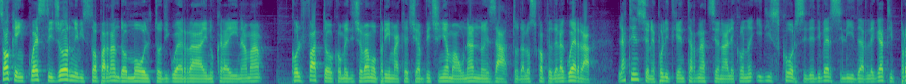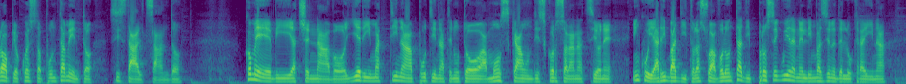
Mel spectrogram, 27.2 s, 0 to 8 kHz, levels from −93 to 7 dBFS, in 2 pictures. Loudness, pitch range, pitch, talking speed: -17 LUFS, 105-130 Hz, 115 Hz, 160 wpm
